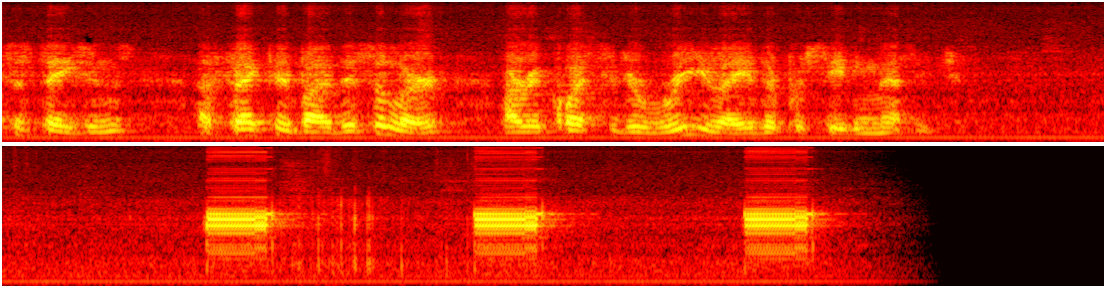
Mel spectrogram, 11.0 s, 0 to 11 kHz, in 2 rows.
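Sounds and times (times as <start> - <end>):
low steady hum: 0.0 - 10.2
digital data bursts: 6.6 - 6.9, 7.9 - 8.4, 9.2 - 9.7.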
